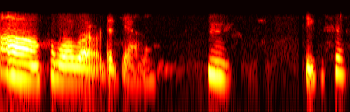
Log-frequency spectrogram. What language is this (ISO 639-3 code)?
asm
